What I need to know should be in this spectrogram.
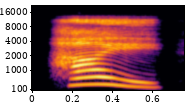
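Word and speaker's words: はい: Pronounce it hi with a slightly longer vowel sound than the English word means no and is used to deny or disagree.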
